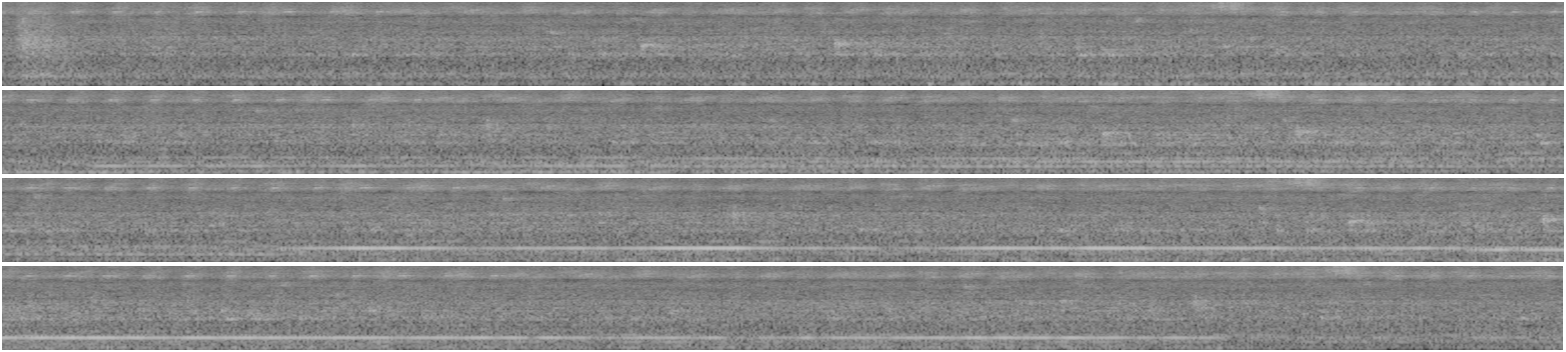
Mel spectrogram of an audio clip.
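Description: Slow ambient music: sustained notes that change pitch every few seconds, over a steady high hiss, with a faint tick about every eight seconds.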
